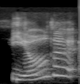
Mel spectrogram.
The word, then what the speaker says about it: Feeld: So this app is called Field, and I had to Google how to say it correctly. So F-E-E-L-D is the name.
